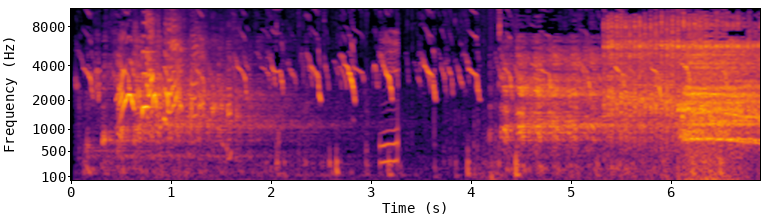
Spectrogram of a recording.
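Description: Chicks peeping in many quick, falling cheeps, with a hen's short low cluck about three seconds in. From about four seconds in the peeping thickens into a dense chorus of many chicks.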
